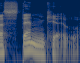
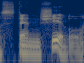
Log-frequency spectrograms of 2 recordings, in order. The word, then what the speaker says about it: Stenkil: So enter Stenkil, or Stenskil, as he was probably more properly pronounced in Swedish and back in the day. Yeah, Swedish has this horribly difficult ch sound in a lot of words. Stenskil is one of the trickier ones perhaps to pronounce if you're not a native.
